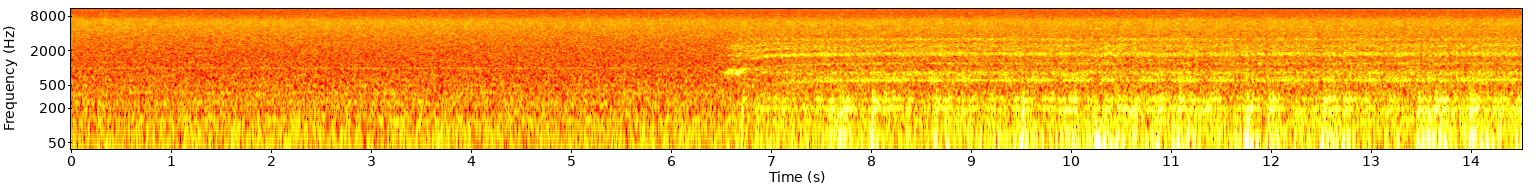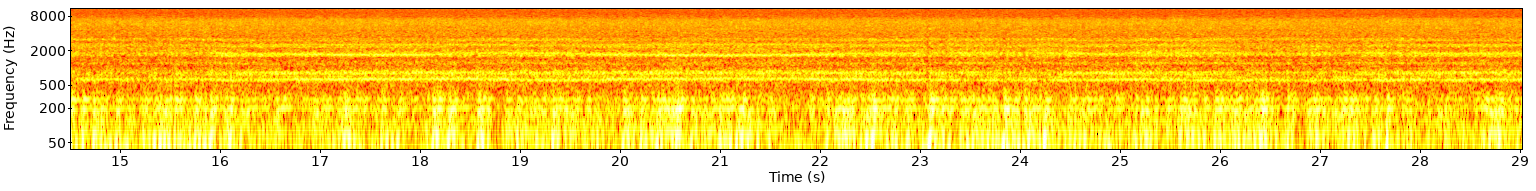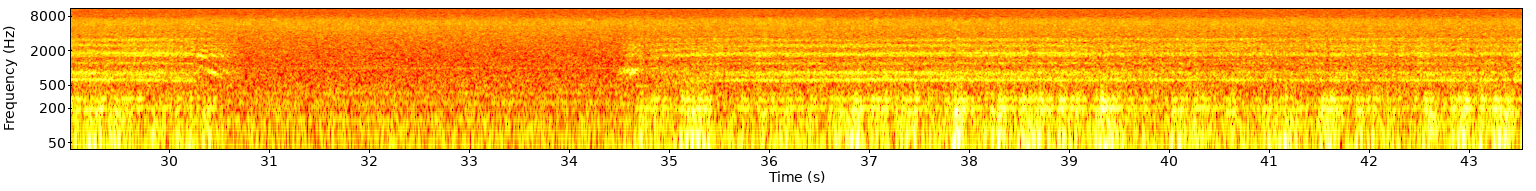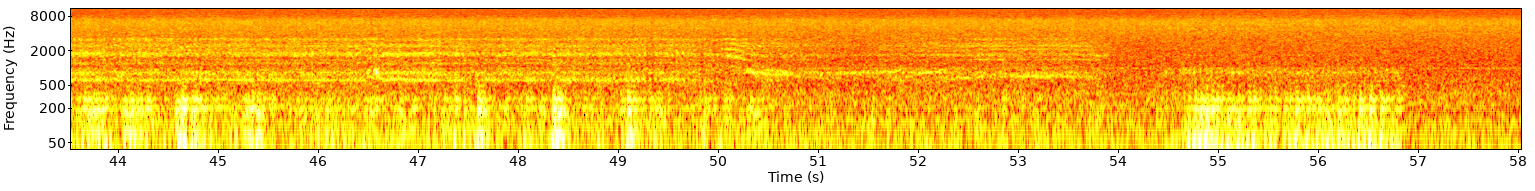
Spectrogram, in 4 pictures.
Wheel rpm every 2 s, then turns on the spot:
0, 0, 0, 50, 160, 160, 160, 170, 160, 160, 160, 160, 160, 160, 160, 90, 0, 40, 160, 160, 160, 160, 160, 160, 160, 120, 80, 40, 20.
54-58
